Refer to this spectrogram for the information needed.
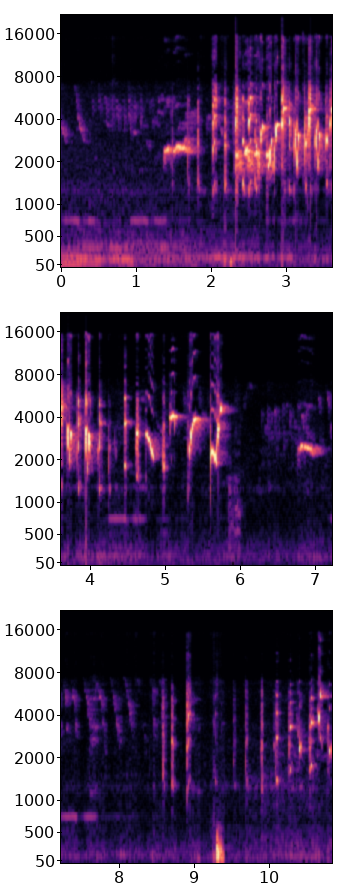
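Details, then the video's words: Agitated fantail: a short whistle, then a dense chattering burst of harsh ticks and notes, a pause with a single whistle, and a fresh series of fast sharp clicks quickening toward the end. "sikatan kipas ngamuk sekali dengar cocok untuk pikat dan rangsangan bunyi burung bahan"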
